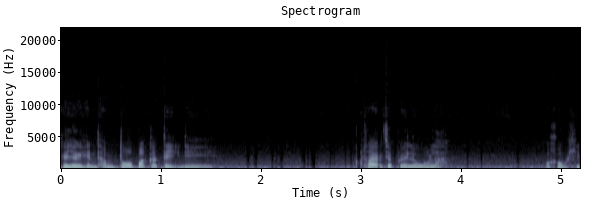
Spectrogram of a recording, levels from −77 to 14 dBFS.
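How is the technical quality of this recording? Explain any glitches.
The recording is degraded by network packet loss in several places, ranging from one held dropout to long choppy stretches.

Burst of packet loss, 1.35 to 1.51 s: the receiver extended the last sound for about 71 ms, fading it, and then skipped ahead. Unlike a brief smear, this is a held buzz or hiss followed by a jump.

Short concealed packet loss, 1.44 to 1.47 s: a 20 ms hole, nested within that burst, is patched from the preceding sound and blended back. It is heard as a quick smear or wobble rather than a sustained tone.

Repeated packet loss (robotic sound), 1.84 to 3.43 s and 4.04 to 5.05 s: the audio has repeated gaps, each filled by continuation. There are 17 in the first span (up to 44 ms each, about 28% concealed) and 5 in the second (up to 23 ms, about 10%). Because they recur so closely, the result is choppy speech with pieces missing rather than one isolated dropout.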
